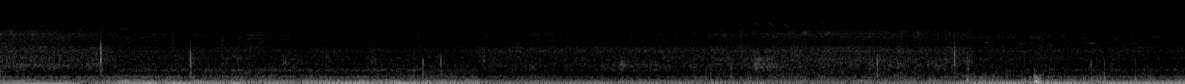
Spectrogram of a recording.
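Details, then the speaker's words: Hyundai Exter 3-cylinder petrol, first cold start after two weeks unused, about 18°C outside, AC off: soft, even low rumble, no knocks or misses, idling fast with RPM rising to about 1600; normal cold-start high idle. "देखो सुबह अपनी car को first time start करने पर RPM 1600 तक गया जो कि ज्यादा है। तो यह नॉर्मल है या टेंशन लेने की बात है?"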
